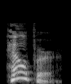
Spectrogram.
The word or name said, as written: helper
